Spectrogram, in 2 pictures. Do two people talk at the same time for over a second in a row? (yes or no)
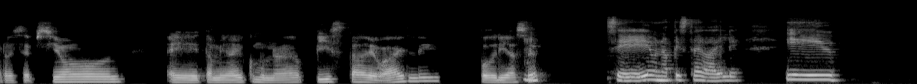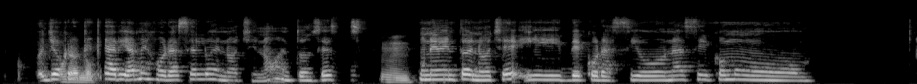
no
